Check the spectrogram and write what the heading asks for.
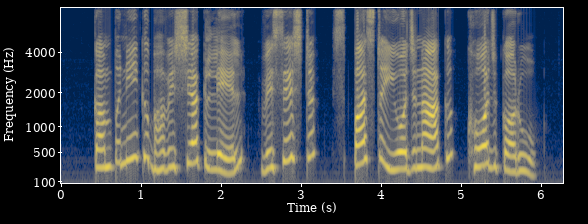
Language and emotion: Maithili, neutral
